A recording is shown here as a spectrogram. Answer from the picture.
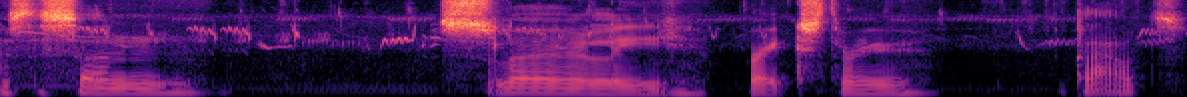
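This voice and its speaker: Over noticeable background noise, a man with a fairly low pitch speaks at a very slow pace in a gentle, relaxed tone, with fairly even intonation and long, frequent pauses. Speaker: gaming commentator; actor, yoga teacher. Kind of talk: relaxing sleep gameplay commentary.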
